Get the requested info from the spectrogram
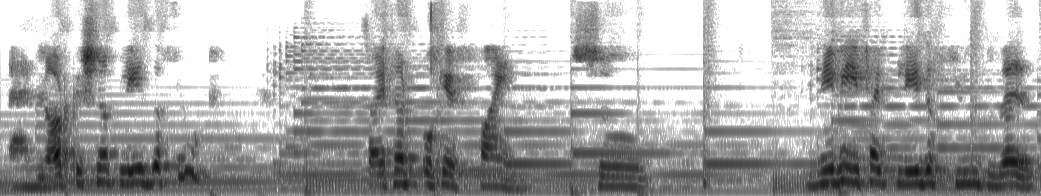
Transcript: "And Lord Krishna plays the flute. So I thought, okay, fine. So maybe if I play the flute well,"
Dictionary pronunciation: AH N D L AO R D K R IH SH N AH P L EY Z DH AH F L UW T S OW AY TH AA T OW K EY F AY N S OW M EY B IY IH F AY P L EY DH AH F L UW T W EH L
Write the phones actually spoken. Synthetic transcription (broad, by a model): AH N D L AO R D K R IH SH N AH P L EY Z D AH F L UW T S OW AY T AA T OW K EY F AY N S OW M EY B IY IH F AY P L EY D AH F L UW T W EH L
